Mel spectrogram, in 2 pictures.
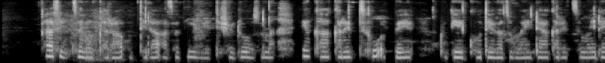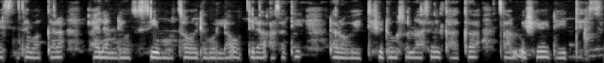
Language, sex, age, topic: Gamo, female, 18-24, government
